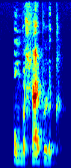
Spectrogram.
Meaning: unintelligible, incomprehensible
- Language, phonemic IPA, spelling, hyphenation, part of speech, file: Dutch, /ˌɔm.bəˈɣrɛi̯.pə.lək/, onbegrijpelijk, on‧be‧grij‧pe‧lijk, adjective, Nl-onbegrijpelijk.ogg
